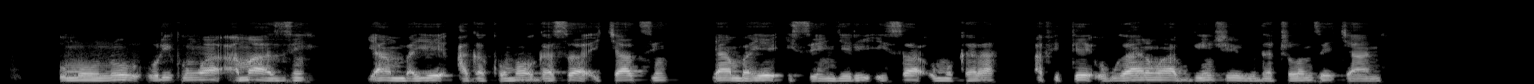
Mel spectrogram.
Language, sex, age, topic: Kinyarwanda, male, 25-35, health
